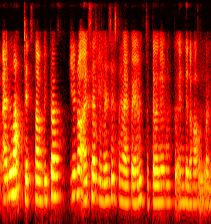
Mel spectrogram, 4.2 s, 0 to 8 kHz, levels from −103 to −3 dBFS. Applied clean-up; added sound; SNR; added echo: neural mask model DeepFilterNet 3.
